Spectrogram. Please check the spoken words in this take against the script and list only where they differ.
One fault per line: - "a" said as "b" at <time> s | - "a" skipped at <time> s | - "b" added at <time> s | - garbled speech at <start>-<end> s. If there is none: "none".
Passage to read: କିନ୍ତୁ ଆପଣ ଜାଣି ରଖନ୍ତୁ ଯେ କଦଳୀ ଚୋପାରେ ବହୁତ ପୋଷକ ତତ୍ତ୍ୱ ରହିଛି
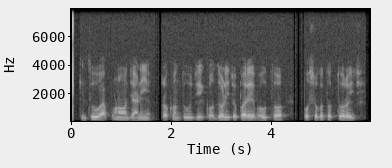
none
